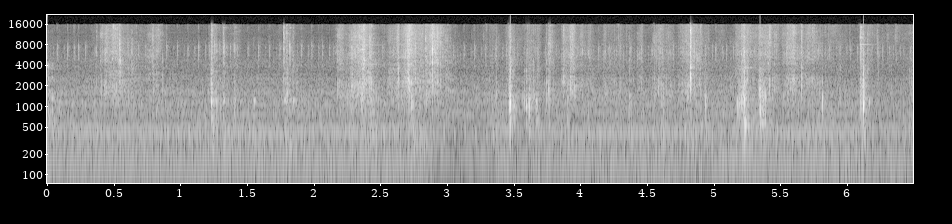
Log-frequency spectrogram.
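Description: A fan running with a steady hum, with several small sharp clicks and knocks from hands handling computer parts.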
